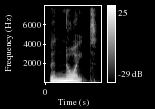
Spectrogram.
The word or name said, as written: benoit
